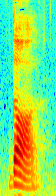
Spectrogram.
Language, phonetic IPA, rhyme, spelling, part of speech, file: Hungarian, [ˈdɒl], -ɒl, dal, noun, Hu-dal.ogg
- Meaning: song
